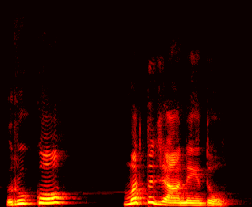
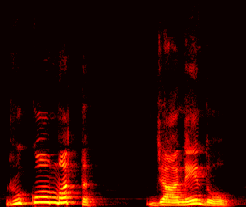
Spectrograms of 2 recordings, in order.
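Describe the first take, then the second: First: The pause comes right after 'ruko'. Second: The pause comes right after 'mat'.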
